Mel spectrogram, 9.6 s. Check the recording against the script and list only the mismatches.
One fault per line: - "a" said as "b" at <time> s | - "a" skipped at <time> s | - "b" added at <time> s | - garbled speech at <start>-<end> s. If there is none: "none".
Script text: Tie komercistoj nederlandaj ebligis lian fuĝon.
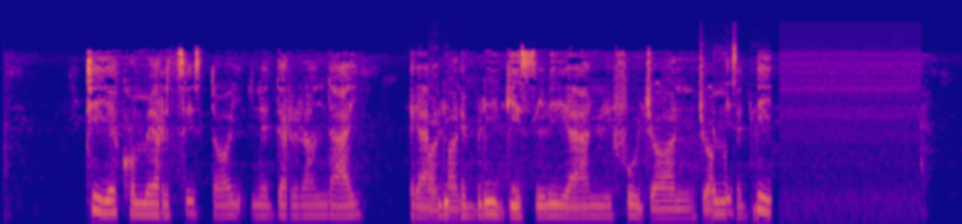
- garbled speech at 4.1-4.6 s
- garbled speech at 7.0-7.7 s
